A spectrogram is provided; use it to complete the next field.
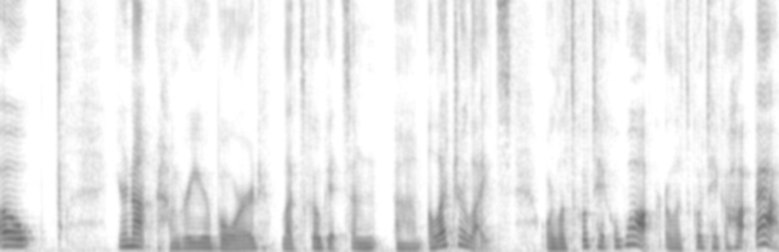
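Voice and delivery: plain

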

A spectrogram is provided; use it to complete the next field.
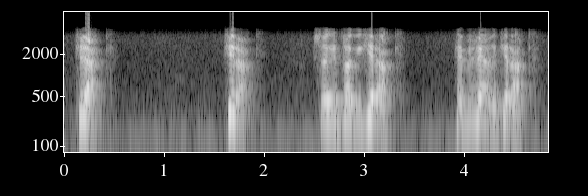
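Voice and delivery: rapid-fire delivery. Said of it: "You say it real fast".

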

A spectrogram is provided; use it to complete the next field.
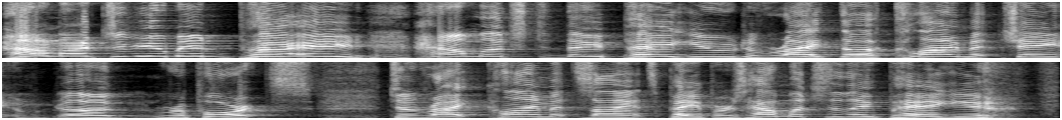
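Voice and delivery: very loud, shrill, enraged screaming rant. Retelling what a guy at the craps table screamed: imitating a guy screaming. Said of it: "the guy started screaming".

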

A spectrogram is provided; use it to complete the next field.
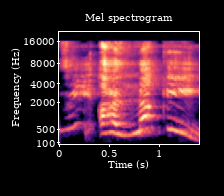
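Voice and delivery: very high-pitched, exclaiming voice. Reading a fable aloud, voicing the bandicoot answering the wolf, exclaiming. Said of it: "the bandicoot exclaimed".

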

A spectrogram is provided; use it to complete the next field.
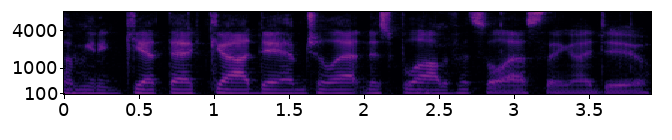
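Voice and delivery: muttering under breath. Narrator voices a green guy dragging himself forward, muttering under breath. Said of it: "he's muttering under his breath".

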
